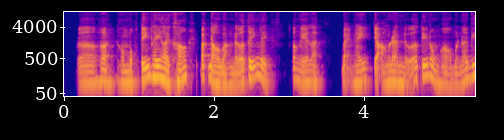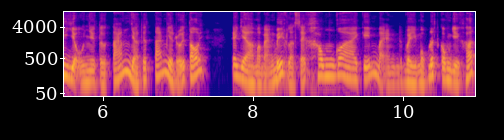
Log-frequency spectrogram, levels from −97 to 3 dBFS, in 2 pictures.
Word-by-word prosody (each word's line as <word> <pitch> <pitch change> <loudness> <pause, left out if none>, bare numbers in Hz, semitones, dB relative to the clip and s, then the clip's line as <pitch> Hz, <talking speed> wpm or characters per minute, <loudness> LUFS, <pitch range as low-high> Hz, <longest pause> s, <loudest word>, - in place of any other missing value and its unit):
Ờ, 105 +1 -2
thôi, 125 -2 +3
hông 110 -1 -3
1 105 +2 -3
tiếng 135 +4 +6
thấy 155 -1 +7
hơi 135 -6 +5
khó, 120 +7 +2 0.2
bắt 155 - +4
đầu 100 -2 +5
bằng 95 -1 -1
nửa 95 +1 +1
tiếng 145 +4 +3
đi, - - +3 0.4
có 135 - -3
nghĩa 105 -2 -2
là 105 -3 -4 0.3
bạn 100 - -4
hãy 120 +3 -3
chọn 100 +2 +2
ra 110 0 +2
nửa 105 +6 -1
tiếng 160 - +4
đồng 145 -10 0
hồ, 95 -2 -5
mình 95 +1 -6
nói 125 - -1
ví 160 +2 +2
dụ 140 - +3
như 115 +2 -3
từ 95 -4 -5
8:00-8:30 160 - 0
tối, - - +3 0.4
cái 165 -1 0
giờ 125 -8 +2
mà 100 0 -3
bạn 95 +5 -4
biết 175 +8 +4
là - - -3
sẽ - - -4
không 165 -1 -1
có 175 0 +1
ai 140 -4 -1
kiếm 145 +8 -2
bạn 95 -8 -6
đ - - -11
vì 105 -3 0
mục 105 +8 -5
đích 170 +1 +1
công 130 -2 0
việc 105 -4 -2
hết, - - 0
120 Hz, 285 wpm, -24 LUFS, 105-150 Hz, 0.4 s, thấy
